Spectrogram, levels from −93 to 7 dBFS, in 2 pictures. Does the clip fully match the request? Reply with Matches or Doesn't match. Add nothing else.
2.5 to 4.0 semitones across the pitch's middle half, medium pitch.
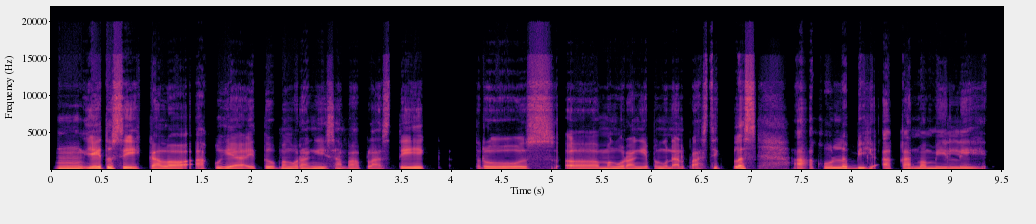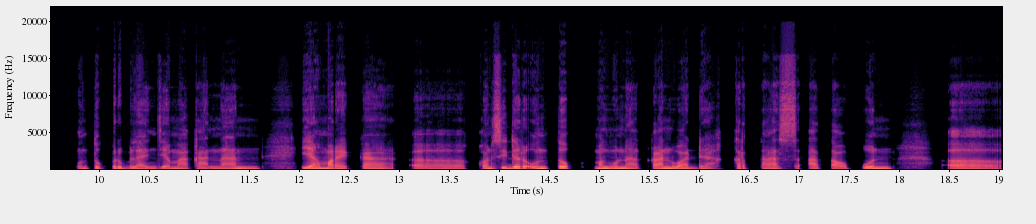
Doesn't match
